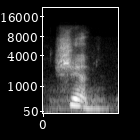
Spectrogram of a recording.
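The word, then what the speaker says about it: שׁ: normal circumstances it means it's pronounced sh shin as in shabbat we'll see there's uh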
